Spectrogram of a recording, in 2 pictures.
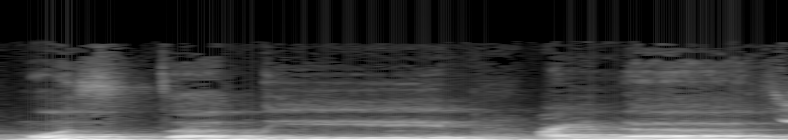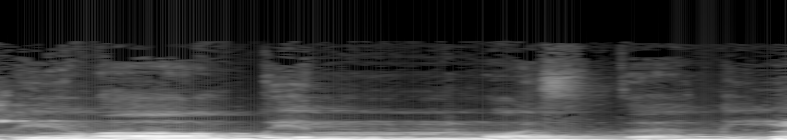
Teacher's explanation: Mustaqim, sinnya ditipisin, ujung lidah taruh bawah.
